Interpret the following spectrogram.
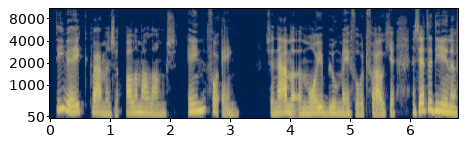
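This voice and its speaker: Woman reading a kids story out loud, expressive but steady, super dry close sound. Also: fairly low pitch, dry recording. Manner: expressive, measured.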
